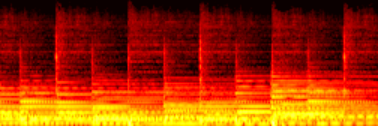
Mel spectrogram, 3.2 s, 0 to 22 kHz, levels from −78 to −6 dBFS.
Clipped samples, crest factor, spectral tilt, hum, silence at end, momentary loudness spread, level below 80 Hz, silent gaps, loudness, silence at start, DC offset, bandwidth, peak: under 0.1%; 14 dB; -7.5 dB/octave; none; 0 s; 2 LU; -30 dBFS; none; -23 LUFS; 0 s; under 0.1%; 17.5 kHz; -8 dBFS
